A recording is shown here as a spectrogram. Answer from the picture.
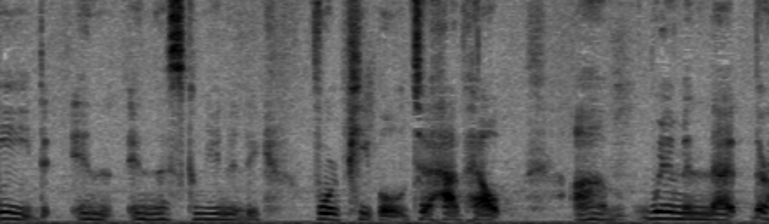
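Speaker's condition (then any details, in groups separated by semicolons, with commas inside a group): Multiple sclerosis; very limited mobility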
